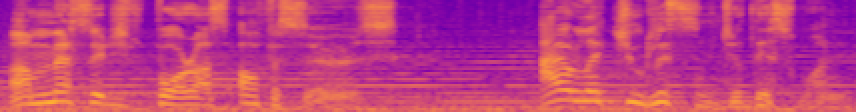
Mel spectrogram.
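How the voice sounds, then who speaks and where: An actor voicing a gloating, menacing military officer villain in a video game, with a taunting, sardonic manner. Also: male voice, fairly high pitch, huge pitch swings, moderate pace, over music. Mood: smug, taunting. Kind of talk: scripted video game acting.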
